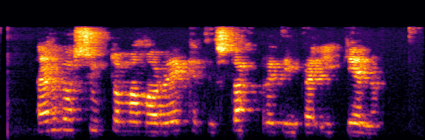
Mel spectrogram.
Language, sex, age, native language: Icelandic, female, 40-49, Icelandic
